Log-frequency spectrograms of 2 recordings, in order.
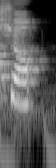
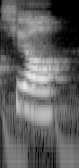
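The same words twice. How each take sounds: First: It is said fast, merged into one syllable. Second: It is said with two distinct syllables. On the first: "It sounds like a one syllable" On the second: "It's two syllable"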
